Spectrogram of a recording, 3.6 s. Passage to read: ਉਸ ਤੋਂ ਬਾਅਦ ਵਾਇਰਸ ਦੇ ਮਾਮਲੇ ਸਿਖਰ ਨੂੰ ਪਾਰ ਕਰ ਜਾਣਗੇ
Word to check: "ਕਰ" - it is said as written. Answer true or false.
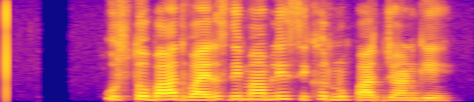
false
